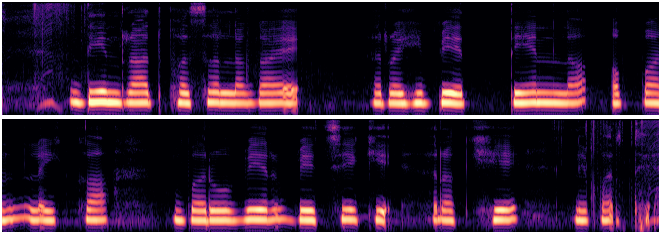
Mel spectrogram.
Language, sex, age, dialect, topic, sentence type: Chhattisgarhi, female, 18-24, Northern/Bhandar, agriculture, statement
